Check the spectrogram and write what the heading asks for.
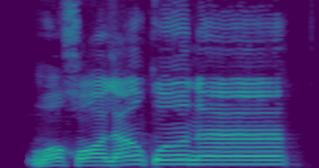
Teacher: قاف چونکہ حروف قلقلہ میں سے ہے ساکن ہے، اس میں قلقلہ بھی خوب واضح کریں گے، آواز ٹکراتی ہوئی محسوس ہوگی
